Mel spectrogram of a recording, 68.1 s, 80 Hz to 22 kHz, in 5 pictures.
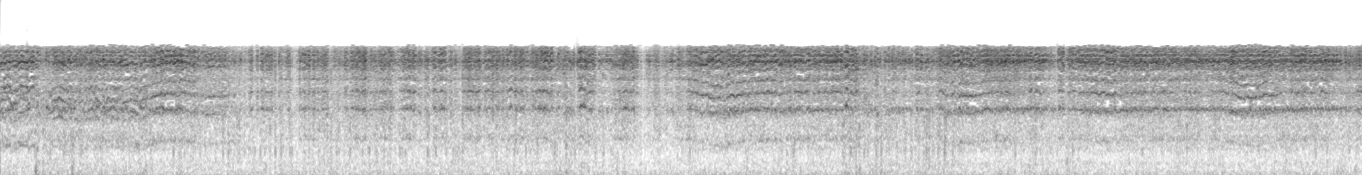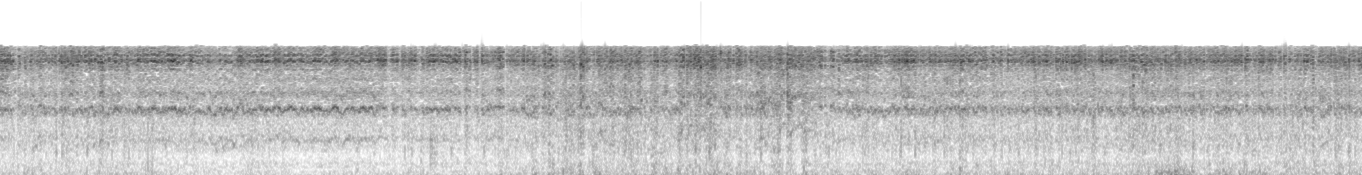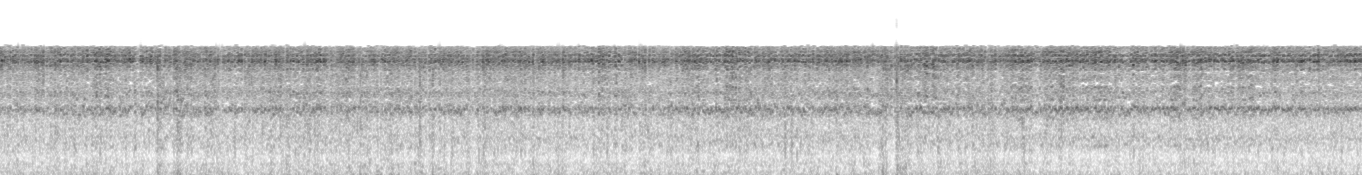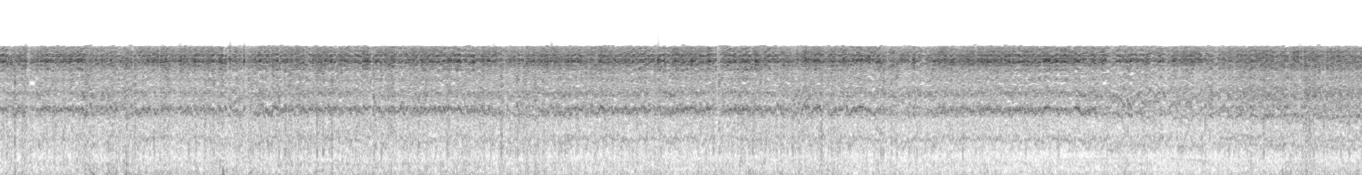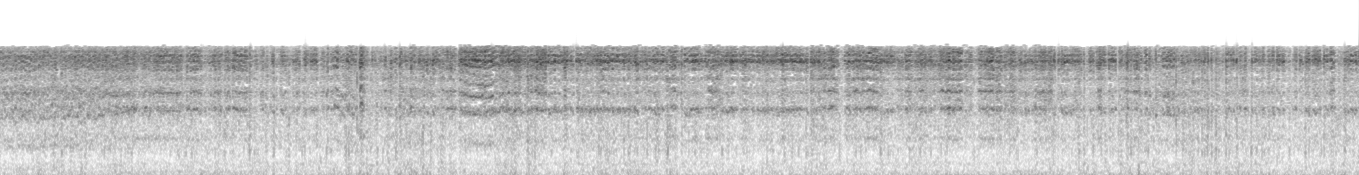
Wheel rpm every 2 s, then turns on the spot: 210, 230, 230, 230, 230, 230, 230, 220, 230, 230, 250, 230, 240, 230, 230, 230, 220, 220, 220, 210, 230, 230, 230, 230, 230, 230, 210, 220, 230, 230, 230, 230, 230, 230.
none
